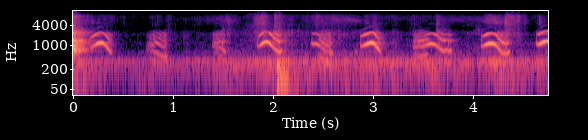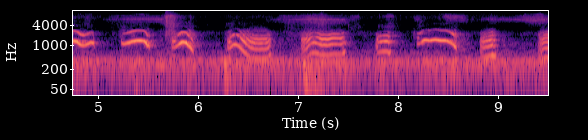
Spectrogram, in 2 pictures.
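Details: Cardigan Welsh Corgi female puppy, born March 18, calling with a rapid series of high, arching whines and yips, each note sliding up then down, about two per second, over a steady low background hum.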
